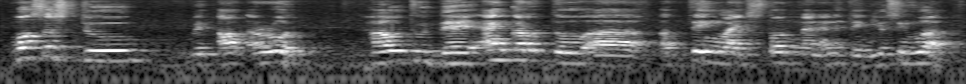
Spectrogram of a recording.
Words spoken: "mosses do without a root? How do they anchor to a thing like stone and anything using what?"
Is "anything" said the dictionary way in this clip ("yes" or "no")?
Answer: no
